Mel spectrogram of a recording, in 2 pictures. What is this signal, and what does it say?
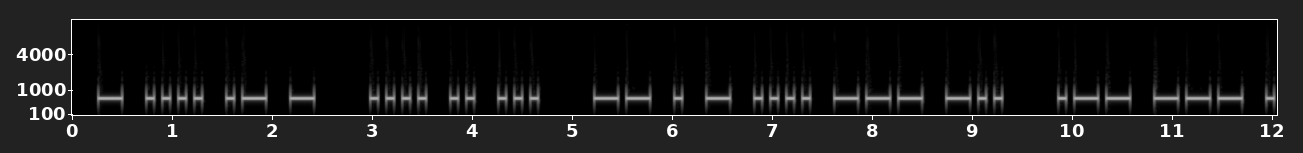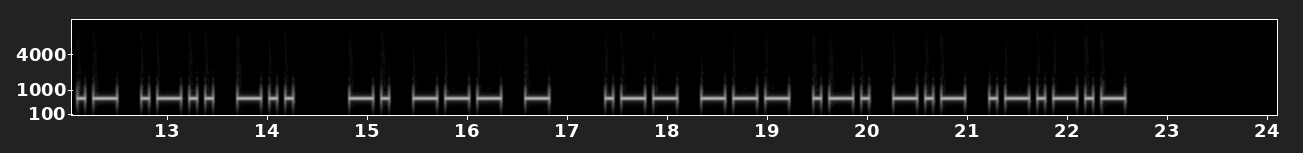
Morse code, heard as a keyed tone, about 15 wpm, 700 Hz. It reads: THAT HIS METHOD WOULD NOT WORK.
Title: Sentences from Top 1000 Words - Review Part 3 - 15wpm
